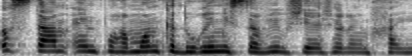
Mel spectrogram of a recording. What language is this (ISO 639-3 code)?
heb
